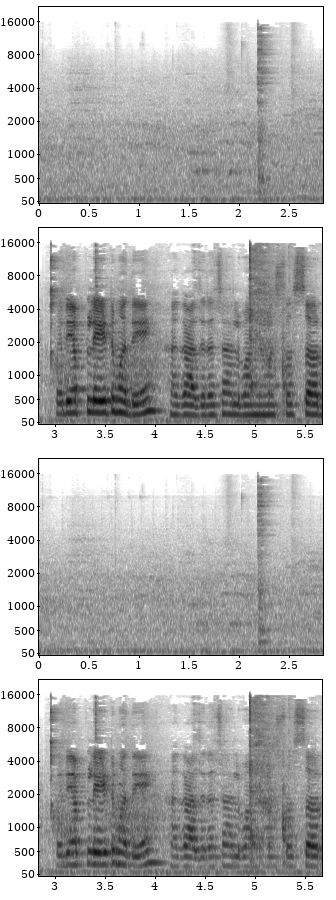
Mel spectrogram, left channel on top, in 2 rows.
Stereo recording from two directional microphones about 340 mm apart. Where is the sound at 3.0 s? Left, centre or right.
Left.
